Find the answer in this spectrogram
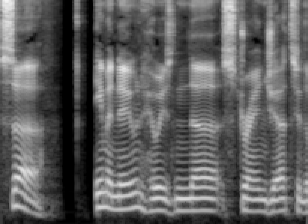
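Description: A man speaks in a Yorkshire accent with ordinary pitch variation. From Yorkshire, England. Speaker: podcast host. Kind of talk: casual podcast chat.

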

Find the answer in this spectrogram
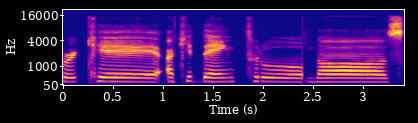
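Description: Recorded close and dry with no echo at all, the audio carries one voice. It belongs to a woman. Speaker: designer in esports. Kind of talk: casual chat.

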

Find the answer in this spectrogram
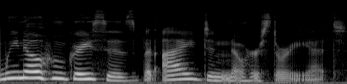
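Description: Against a quiet background, the talking unfolds fairly slowly. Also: woman. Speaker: family history podcast host. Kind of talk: casual narration of family history.

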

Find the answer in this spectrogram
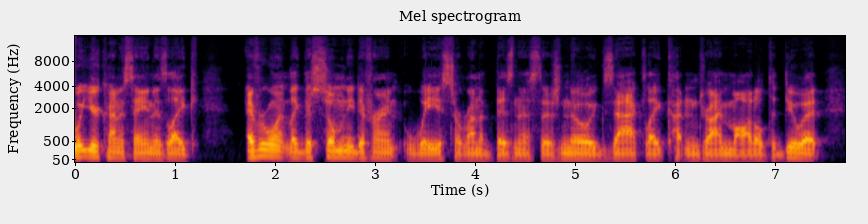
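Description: Very deep and low, a man's voice moves at a fairly quick pace. The recording is very clean with a silent background. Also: ordinary pitch variation. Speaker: podcast host, painting business founder. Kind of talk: casual interview chat.

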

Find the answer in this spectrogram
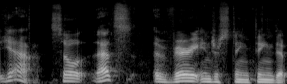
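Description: Talking at a fairly slow pace, a man uses lively intonation. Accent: Canadian. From Manitoba, Canada. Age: 20s. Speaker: worship leader and podcast co-host. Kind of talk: casual chat.

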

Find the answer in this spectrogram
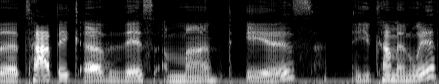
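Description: A woman speaks loudly and with animation in a very deep, low voice that has a bright, sharp edge. Her pitch moves in an ordinary way, and the recording is very clean with a silent background. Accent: American. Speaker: podcast host. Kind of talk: casual solo chat. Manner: animated.

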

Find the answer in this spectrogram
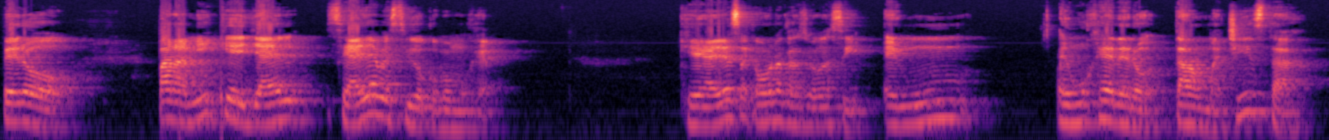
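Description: At a very slow pace with long, frequent pauses, the speaker uses ordinary pitch variation and has a slight Maracaibo accent. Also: man, high pitch for a man. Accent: slight Venezuelan Maracaibo. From Venezuela, Maracaibo. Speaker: podcast host. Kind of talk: casual chat.

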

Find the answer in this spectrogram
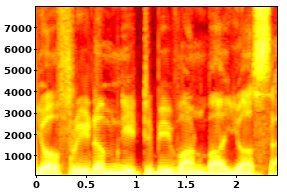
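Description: Dark, mellow tone from a man at a mid-range pitch. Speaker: pastor and charity founder. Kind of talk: interview.

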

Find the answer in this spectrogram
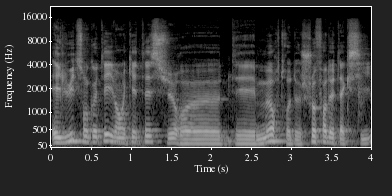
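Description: Lively intonation marks this man's moderately paced speech. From Portuguese background. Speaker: novelist and former film journalist. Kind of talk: radio interview. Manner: hesitant, many fillers.

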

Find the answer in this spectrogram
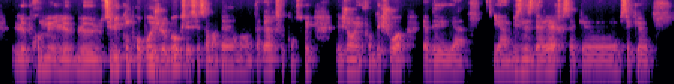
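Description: A man speaks at a fairly low pitch in a dark, mellow tone with monotone, flat intonation. Audible room echo surrounds his voice. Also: moderate pace. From Chechnya. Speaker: kickboxing coach and former fighter. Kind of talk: interview. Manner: halting.

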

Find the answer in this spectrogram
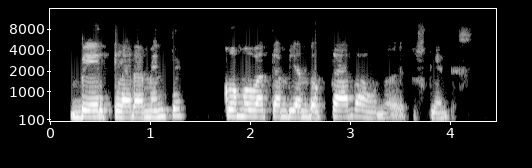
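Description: A woman with a Mexican accent, dark and mellow in tone, monotone and flat, at a fairly slow pace. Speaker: personal fitness trainer. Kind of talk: casual interview.

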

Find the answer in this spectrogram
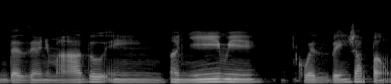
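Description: A man talks fairly slowly, and the background behind him is quiet. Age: 20s. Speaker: podcast host, university student. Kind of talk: solo podcast monologue. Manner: casual, laughing asides.

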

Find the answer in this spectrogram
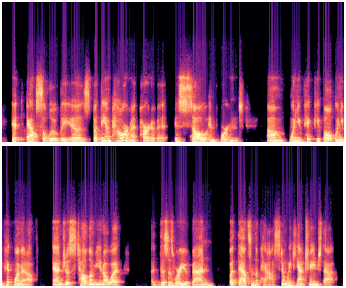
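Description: In an ordinary speaking voice, a woman talks at a moderate pace. Her pitch is medium and her intonation lively. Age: 60s. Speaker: health coach. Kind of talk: casual chat.

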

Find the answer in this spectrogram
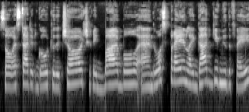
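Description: A woman speaks with a Ukrainian accent at a moderate pace, with hardly any pauses. Her loudness stays very even and her intonation fairly even. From Ukraine. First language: Ukrainian or Russian. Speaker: missionary and art festival organizer. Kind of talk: interview testimony. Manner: halting.

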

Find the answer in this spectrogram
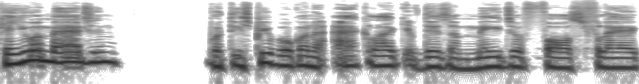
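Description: In an American accent, a man speaks at a fairly quick pace with a fairly high pitch, ordinary pitch variation, a somewhat breathy and animated tone, and a dry, close sound with no echo. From Washington, D.C. area. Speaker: political commentary podcaster. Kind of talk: opinion monologue.

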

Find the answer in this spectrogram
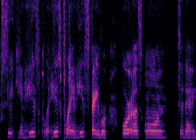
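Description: In a dry, close sound with no echo, a woman has a plain, everyday voice at medium pitch with fairly even intonation. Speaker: co-pastor hosting prayer. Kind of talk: prayer session hosting and closing blessing. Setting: live online prayer session.

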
